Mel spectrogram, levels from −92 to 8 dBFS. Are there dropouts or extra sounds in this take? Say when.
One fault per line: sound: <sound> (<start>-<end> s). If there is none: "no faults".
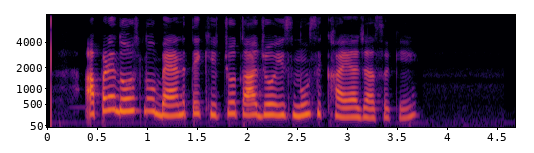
no faults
